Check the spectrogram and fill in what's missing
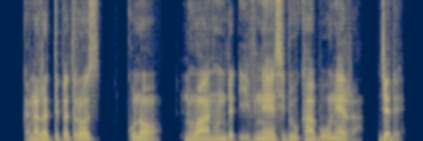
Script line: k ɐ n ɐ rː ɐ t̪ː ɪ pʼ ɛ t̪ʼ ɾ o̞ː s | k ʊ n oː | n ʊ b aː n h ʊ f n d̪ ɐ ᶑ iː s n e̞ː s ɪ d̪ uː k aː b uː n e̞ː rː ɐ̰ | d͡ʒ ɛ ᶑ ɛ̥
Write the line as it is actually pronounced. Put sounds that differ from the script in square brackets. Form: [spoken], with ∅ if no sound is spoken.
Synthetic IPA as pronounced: k ɐ n ɐ rː ɐ t̪ː ɪ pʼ ɛ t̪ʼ ɾ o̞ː s | k ʊ n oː | n ʊ [w] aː n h ʊ [∅] n d̪ ɐ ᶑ iː [f] n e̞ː s ɪ d̪ uː k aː b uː n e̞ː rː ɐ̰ | d͡ʒ ɛ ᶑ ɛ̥

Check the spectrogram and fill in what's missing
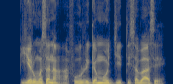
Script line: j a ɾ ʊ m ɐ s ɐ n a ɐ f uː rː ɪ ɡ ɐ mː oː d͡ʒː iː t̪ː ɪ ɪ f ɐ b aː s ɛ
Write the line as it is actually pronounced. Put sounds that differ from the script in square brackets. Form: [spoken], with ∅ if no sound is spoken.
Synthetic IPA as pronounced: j [ɛ] ɾ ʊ m ɐ s ɐ n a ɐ f uː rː ɪ ɡ ɐ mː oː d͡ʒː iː t̪ː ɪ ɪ [s] ɐ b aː s ɛ

